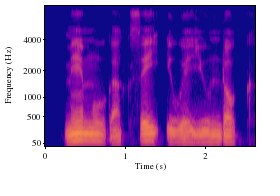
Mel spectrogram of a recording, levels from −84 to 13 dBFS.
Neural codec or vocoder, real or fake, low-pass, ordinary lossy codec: codec, 16 kHz, 16 kbps, FunCodec, trained on LibriTTS, 50 frames a second; fake; 7.2 kHz; none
